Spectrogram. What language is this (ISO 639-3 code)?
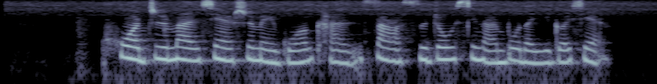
zho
